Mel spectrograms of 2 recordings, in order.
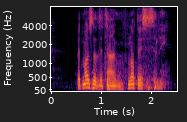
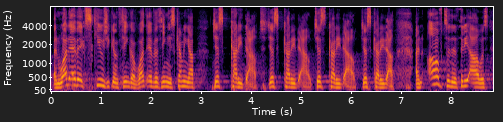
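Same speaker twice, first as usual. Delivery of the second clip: preaching exhortation; 7 semitones higher than usual. Real, not acted.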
